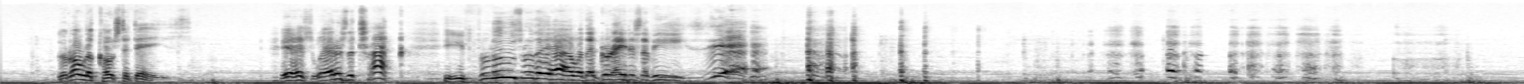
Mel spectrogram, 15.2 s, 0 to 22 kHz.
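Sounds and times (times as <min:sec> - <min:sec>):
steady low hum: 0:00.0 - 0:15.2
speech: 0:00.6 - 0:01.8, 0:02.8 - 0:08.2
laughter: 0:02.7 - 0:14.8
man breathing fitfully: 0:04.0 - 0:04.5, 0:09.2 - 0:15.2.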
